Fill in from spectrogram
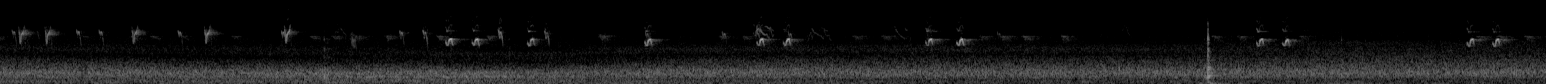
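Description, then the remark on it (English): A wild bird that has swooped in and sits in a dead tree gives repeated high, short calls and chirps in clusters over a steady low background hiss, some in quick double or triple bursts, with no talking. “And the bird came in and swooped around.”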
